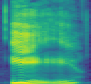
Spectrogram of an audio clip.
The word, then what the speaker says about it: y: in this manner with the conjunction y in Spanish pronounced e which means and between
